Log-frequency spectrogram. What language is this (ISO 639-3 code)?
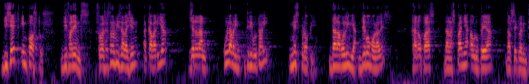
cat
